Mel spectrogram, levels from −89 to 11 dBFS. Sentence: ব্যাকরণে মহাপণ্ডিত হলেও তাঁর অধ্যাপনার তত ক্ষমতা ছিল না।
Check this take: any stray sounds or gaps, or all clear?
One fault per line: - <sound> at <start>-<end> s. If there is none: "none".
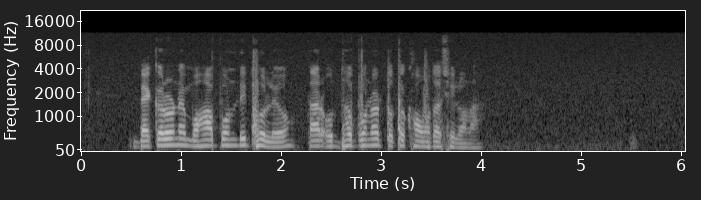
none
